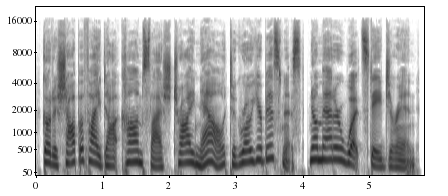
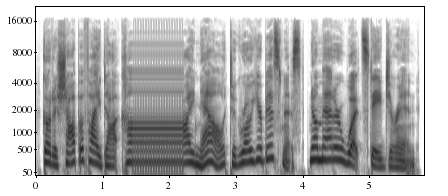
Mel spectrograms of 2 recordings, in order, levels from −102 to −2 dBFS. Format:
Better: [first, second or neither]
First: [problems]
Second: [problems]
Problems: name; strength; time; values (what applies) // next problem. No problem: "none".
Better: first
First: none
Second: audio freezing; at 1.5 s for 1 s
